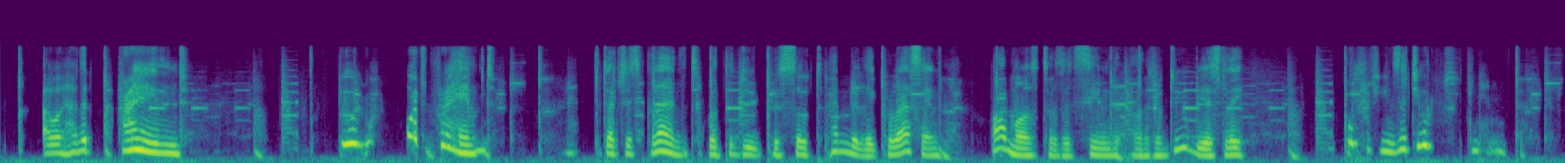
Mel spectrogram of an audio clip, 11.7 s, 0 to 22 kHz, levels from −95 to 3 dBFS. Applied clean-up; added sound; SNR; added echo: neural diffusion model UNIVERSE++.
